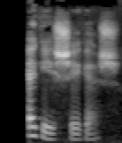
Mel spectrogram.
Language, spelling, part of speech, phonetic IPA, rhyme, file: Hungarian, egészséges, adjective, [ˈɛɡeːʃːeːɡɛʃ], -ɛʃ, Hu-egészséges.ogg
- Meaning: healthy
